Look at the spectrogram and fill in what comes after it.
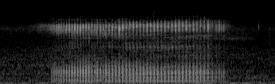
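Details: Adult man (a father) snoring in his bedroom, heard from nearby: one long, loud, rattling inspiratory snore lasting under two seconds, with a harsh buzzing quality; ordinary snoring.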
